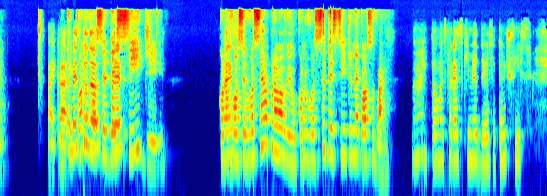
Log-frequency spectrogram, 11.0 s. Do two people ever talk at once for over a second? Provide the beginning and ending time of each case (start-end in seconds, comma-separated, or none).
1.2-2.6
